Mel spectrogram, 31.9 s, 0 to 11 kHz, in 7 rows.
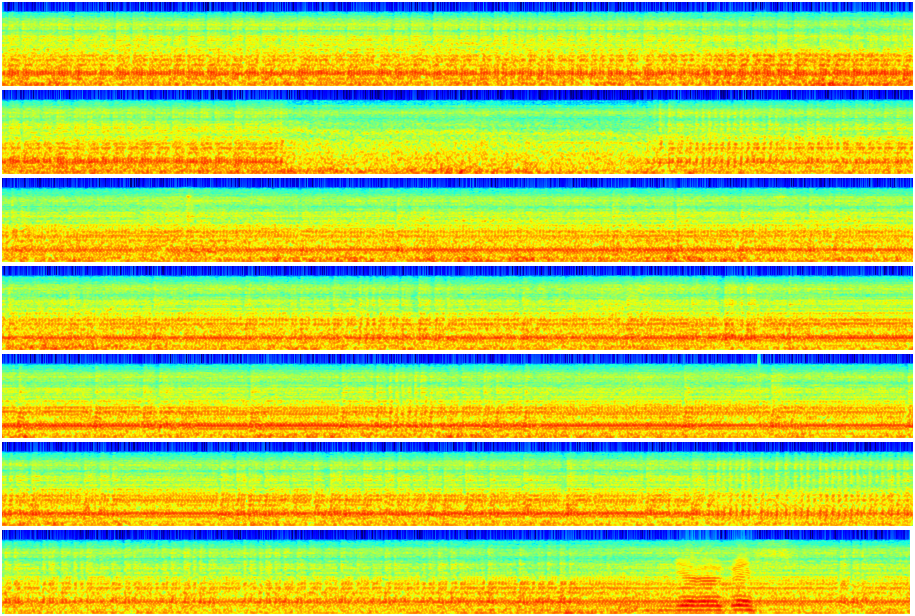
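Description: Yamaha F1ZR's two-stroke single-cylinder engine running steadily under way. About six seconds in, its note drops for about two seconds, then picks up again.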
